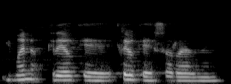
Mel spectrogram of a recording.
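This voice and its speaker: A woman's voice: on the low side, steady tone, moderate pace, highs cut off. A middle-aged woman academic speaking reflectively in an interview, earnest and often repeating words as she searches for the right one.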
